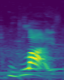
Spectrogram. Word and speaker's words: blithe: It is an adjective and it has a magic E at the end, blithe.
